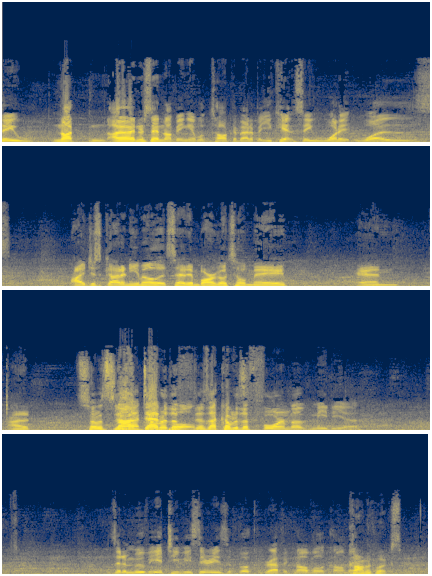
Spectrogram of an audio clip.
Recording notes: broadcast live cdom Wondercon 2018 in Anaheim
